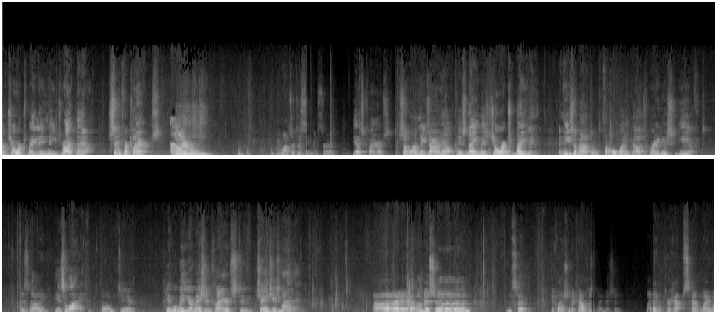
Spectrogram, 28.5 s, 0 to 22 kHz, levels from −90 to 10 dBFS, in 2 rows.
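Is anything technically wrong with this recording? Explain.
Yes. There are two sudden gain jumps. From 6.08 to 7.85 s the level drops by about 12 dB, and from 26.05 to 27.27 s by about 18 dB. Each step is abrupt, and the sound and background noise fall together. A gain setting applied without a ramp is the likely cause.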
